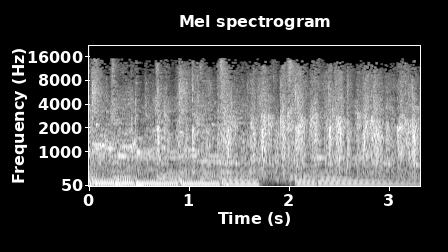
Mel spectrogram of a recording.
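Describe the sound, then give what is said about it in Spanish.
Audience applause at a stand-up comedy show: dense, steady clapping that holds at an even loudness throughout. “¡Fuerte la aplauso!”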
